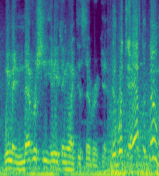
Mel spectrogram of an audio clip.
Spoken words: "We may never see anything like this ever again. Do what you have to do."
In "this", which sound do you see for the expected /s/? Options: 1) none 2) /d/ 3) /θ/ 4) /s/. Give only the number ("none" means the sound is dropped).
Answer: 4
